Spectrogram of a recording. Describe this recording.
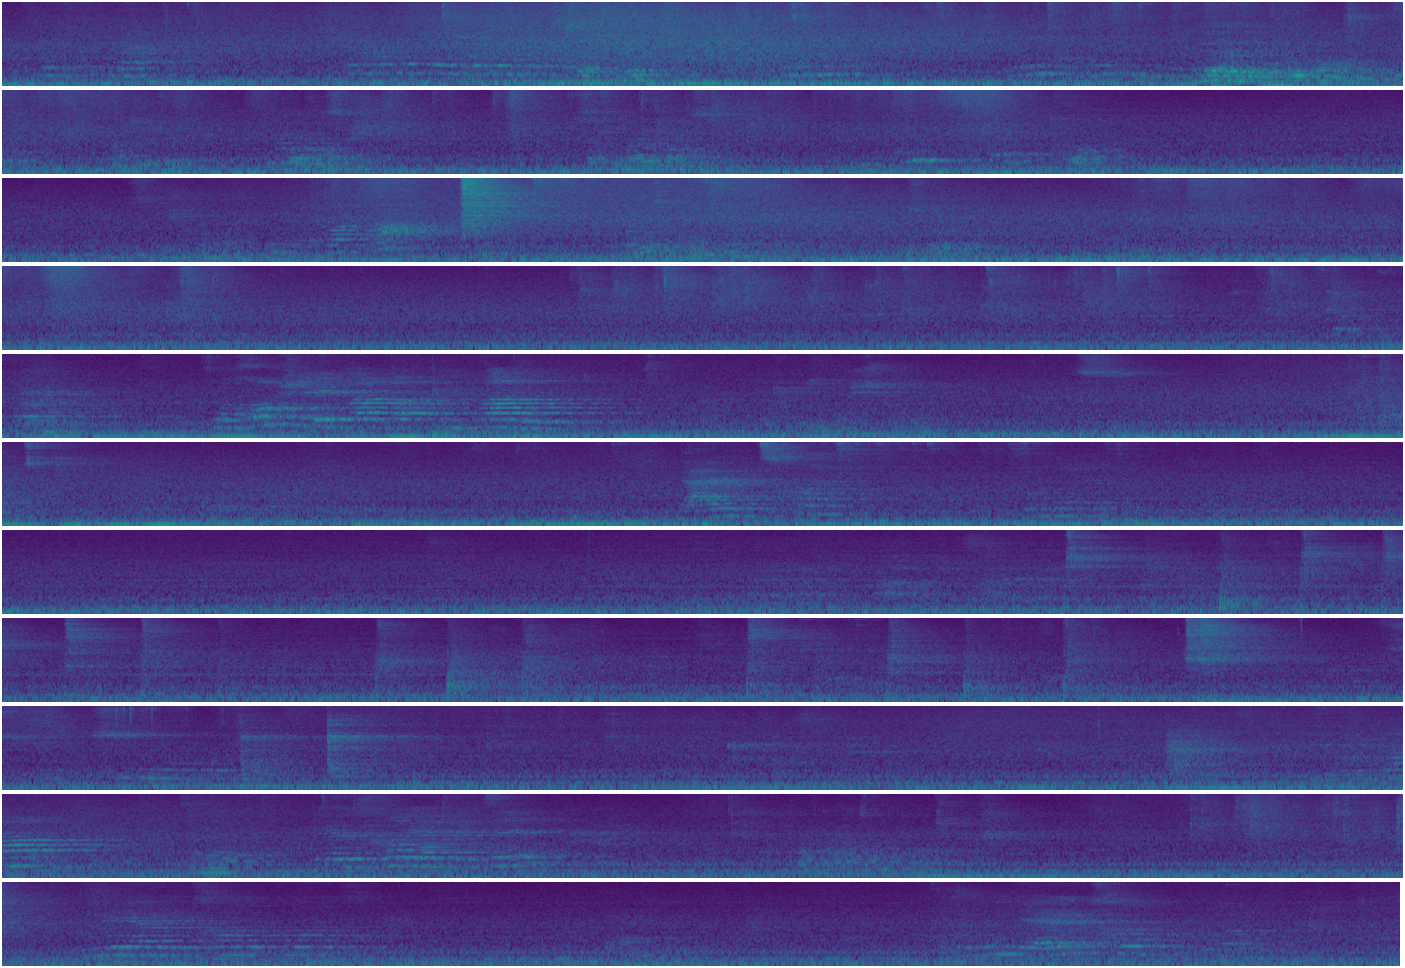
Dinant is a small beautiful very touristic place. But, also, its a dead town, a dead zone, and the railway station is a fucking dead end station. Trains are rare, people look depressed, turnkey is rude, its raining since early on the morning. Are we in a rat hole ? In this recording, nothings happening. People wait, no train comes, noisy tourists arrive, a freight train passes. Everything look like boring, oh what a sad place...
